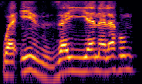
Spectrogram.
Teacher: لازم ابين رخاوه الذال وتمكين مخرجها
